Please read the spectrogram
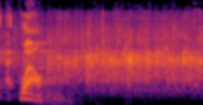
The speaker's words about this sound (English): I want you, I know you're clapping what Convoy's doing, but I hope you're hearing this. It's what we're doing together.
